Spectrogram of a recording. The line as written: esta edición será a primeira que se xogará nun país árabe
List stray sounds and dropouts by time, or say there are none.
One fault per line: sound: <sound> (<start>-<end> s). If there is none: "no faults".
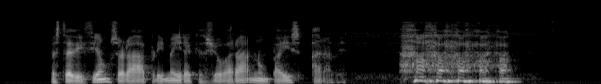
sound: laugh (4.0-5.2 s)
